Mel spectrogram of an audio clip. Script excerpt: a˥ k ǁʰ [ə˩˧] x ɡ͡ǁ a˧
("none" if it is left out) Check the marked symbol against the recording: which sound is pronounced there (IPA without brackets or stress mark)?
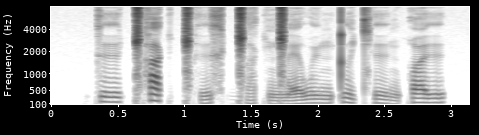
ɨ˩˧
